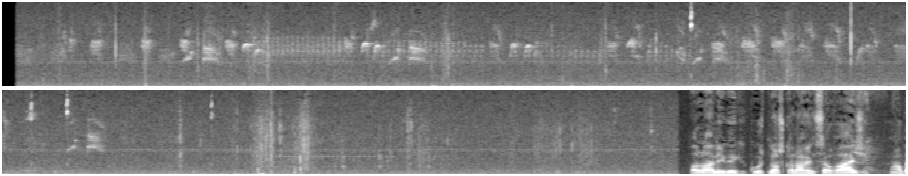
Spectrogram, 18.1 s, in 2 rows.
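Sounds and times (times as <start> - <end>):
small birds chirping: 0.2 - 10.2
faint insect buzz: 0.2 - 16.0.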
